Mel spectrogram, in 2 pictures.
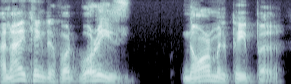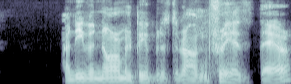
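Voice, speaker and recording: On a very clean recording with a silent background, a man with an Irish accent speaks at a medium pitch and moderate pace, using lively intonation and long, frequent pauses. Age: 60s. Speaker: writer. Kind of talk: public conversation.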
